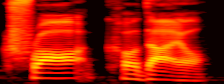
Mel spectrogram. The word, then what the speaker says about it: crocodile: Eh, es parecido, pero se dice crocodile. Cra, acuérdate de una rana cuando croa. Cro, cro, que, crocodile. Dial. Con una pizquita de L al final no es dial, sino dial.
